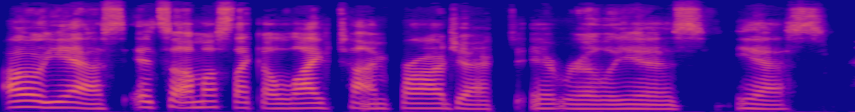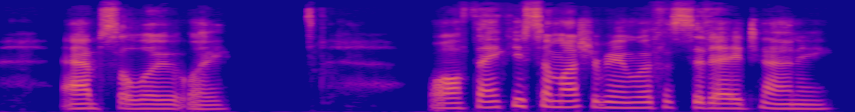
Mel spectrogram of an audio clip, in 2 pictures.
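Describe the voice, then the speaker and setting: A woman's voice: low-pitched, normal speed, darkish tone, smooth, no echo, studio quality. A woman hosting a podcast interview in casual talk, affirming and appreciative toward her guest. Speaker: podcast host.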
